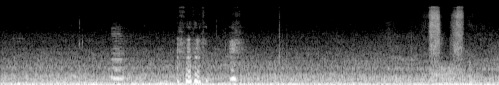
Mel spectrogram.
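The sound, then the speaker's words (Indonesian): Steady low road rumble inside a moving car, a constant dense drone throughout with faint brief voices now and then. “saya masih di mobil kak masih guys masih di mobil nih”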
